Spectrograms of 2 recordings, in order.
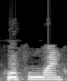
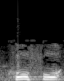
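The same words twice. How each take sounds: First: The f has a u vowel followed by w. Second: The f has a u vowel followed by a glottal stop. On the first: "هذه واضحة مكتوبة في القرآن الكريم" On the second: "تصير همزة على الواو"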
